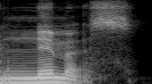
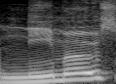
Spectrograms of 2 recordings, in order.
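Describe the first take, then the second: First: The name echoes the end of anonymous. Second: The name does not echo the end of anonymous. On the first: "because like anonymous" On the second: "I like the nickname Nemos"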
